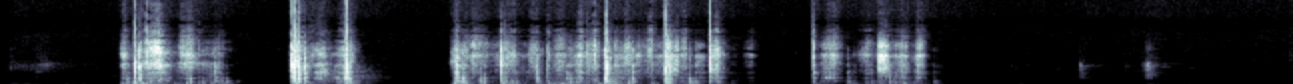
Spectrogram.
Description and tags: running sound
runiingsfx, usedamic, runningsound, running, sfx, couldbesomthingelsetoo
